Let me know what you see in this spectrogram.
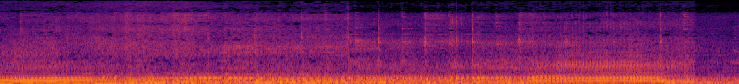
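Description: Classic Volkswagen Beetle's air-cooled flat-four engine running as the car drives slowly past, with other vehicle engines in the caravan. About five seconds in the engine revs, its pitch rising and then falling.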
